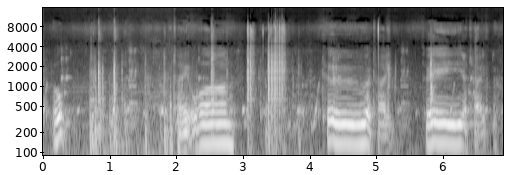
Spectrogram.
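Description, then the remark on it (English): Four small picture dice are rolled, clattering and tumbling across a hard surface in quick bursts of sharp clicks, mixed with intermittent sustained vocal sounds from someone. “I'll take one, two, three, four, five, six, and I roll the last four dice, and I've got a bus, a chair, a man, and what is that?”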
